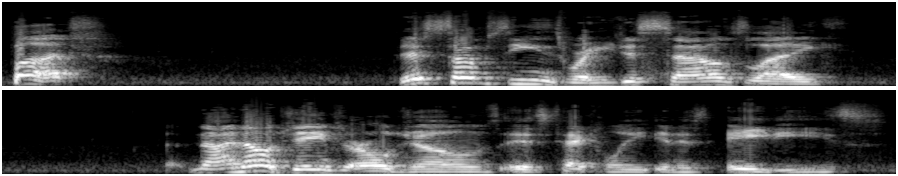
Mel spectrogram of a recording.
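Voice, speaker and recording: A man's voice: mid-range voice, lively intonation, takes it slowly, pauses often, fairly bright tone, rough recording. A man giving a rambling, casual rant as a film reviewer, full of fillers and exasperated rhetorical questions.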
